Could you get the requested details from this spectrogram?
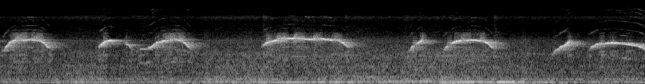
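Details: Pet cockatiel singing a string of clear arched whistles that rise and fall, about seven phrases in six seconds with short gaps, over a faint low hum.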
